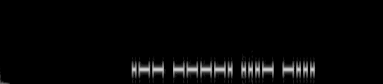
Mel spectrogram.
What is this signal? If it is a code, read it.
Morse code, heard as a keyed tone, about 36 wpm, 700 Hz. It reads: W9VB
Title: USA Call Signs - 4 Characters - 8x Character Spacing - 35wpm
